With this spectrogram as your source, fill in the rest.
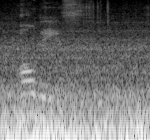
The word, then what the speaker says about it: Aldi: Yeah, not Aldi's with an S. I know I pronounced it wrong. That is a great commercial for them, though. It's not Aldi's. It's Aldi. Oh, there's a fan.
